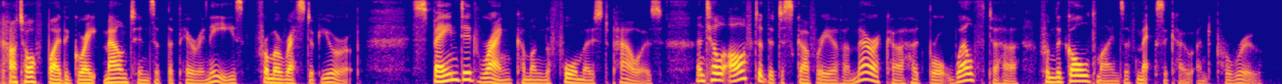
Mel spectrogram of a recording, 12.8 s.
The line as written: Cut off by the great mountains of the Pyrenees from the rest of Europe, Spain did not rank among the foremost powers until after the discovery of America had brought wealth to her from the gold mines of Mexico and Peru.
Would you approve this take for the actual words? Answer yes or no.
no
